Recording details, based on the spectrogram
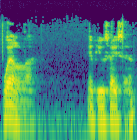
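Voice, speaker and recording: An actor playing a genteel, pious and concerned British confidant in a 1970s radio drama, speaking with gentle firmness. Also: male voice, sits low, a little slow, vocal fry, breathy edge, heavily acted. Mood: sympathetic, tentative.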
